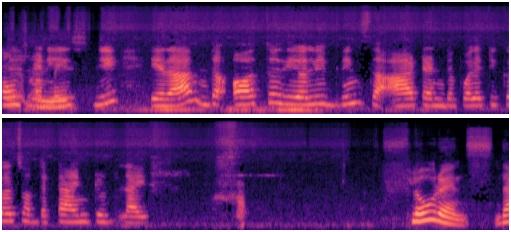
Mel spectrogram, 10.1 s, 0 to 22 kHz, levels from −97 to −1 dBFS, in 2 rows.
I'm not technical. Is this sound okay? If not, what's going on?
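No. Near the very start, from 0 to 0.32 seconds, and again from 0.74 to 0.98 seconds, the speech briefly drops in level for a moment. This is most likely speech suppressed in double talk: someone on the other end of the call spoke at the same time, and the echo canceller, unable to separate this voice from the returning echo, turned both down.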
